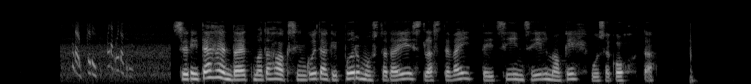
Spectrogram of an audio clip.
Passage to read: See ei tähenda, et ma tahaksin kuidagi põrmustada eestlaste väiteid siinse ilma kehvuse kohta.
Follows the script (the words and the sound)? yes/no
no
